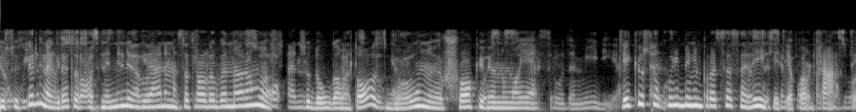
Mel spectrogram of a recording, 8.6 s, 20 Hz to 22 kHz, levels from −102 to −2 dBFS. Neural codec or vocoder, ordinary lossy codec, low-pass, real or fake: codec, 16 kHz, 8 kbps, FunCodec, trained on LibriTTS, 25 frames a second; Opus, 64 kbps; 7.2 kHz; fake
